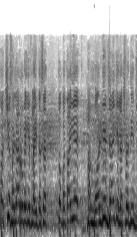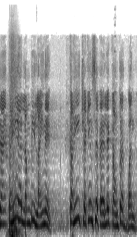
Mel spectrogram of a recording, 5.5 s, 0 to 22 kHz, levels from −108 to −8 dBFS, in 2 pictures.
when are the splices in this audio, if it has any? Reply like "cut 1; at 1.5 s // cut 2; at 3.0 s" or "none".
cut 1; at 2.9 s

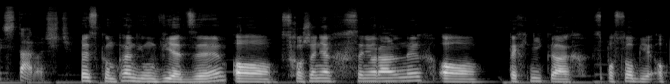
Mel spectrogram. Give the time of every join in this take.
cut 1; at 0.8 s // cut 2; at 2.3 s // cut 3; at 2.8 s

